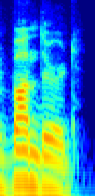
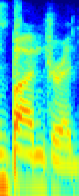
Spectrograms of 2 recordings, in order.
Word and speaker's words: Bundrant: the first Bundoora days that i pronounced that writers are bun dirt it's Bundrant you've understood perfectly the book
